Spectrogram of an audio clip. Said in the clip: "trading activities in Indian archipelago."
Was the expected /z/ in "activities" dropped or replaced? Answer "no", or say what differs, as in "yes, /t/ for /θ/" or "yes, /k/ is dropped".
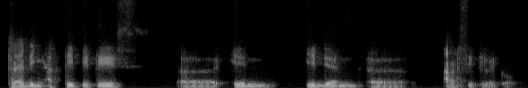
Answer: yes, /s/ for /z/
